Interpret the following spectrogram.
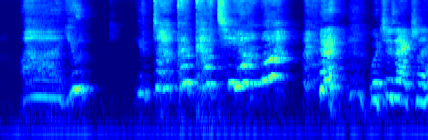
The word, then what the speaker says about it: Yutaka Katayama: So I'm sweating, I'm like heat stroking out, and I'm all like, Yutaka Katayama, which is actually how you say it. Yutaka Katayama, aka Mr.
